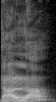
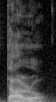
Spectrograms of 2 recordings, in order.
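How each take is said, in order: First: The final vowel is an open 'ah' sound. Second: The final vowel is a rounder 'uh' sound. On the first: The speaker calls it wrong. "you would think it would be like 달라, but it's not" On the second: The speaker calls it right. "It's 달러"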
